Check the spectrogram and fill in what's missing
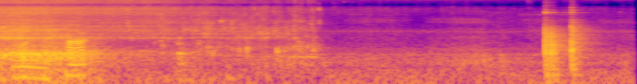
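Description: Water pours into a cooking pot being filled to four cups for rice, a loud rushing splash up front that gives way to quieter clatter, then two sharp metallic knocks of the pot near the end.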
